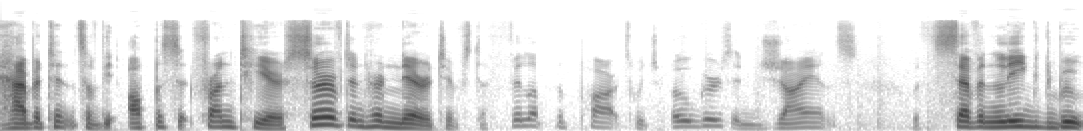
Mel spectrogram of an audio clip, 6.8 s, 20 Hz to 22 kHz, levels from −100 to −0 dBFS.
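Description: From 3.17 s to 5.26 s the speech and the room noise behind it swell upward together, a slow lift in level of about 5 dB spread over roughly two seconds rather than a sudden jump. This is automatic gain rising: the input had dropped by about 18 dB, soon after the talker moved back from the microphone around 2.5 s, and the gain control responded by gradually raising its gain, bringing the background up along with the voice.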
